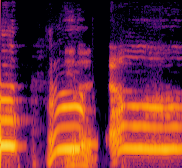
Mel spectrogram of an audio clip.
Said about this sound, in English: I'm going to figure out what type of dog that is.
